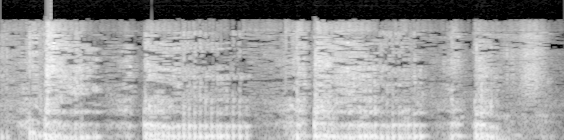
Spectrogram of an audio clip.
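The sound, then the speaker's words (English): A deep, growling roar like an angry lion, repeated in several heavy bursts with strong low-end rumble and harsh texture; it's a normal glottal cat sound slowed down with the low end highlighted in a University of Miami audio lab, loud, with no talking. “We took that sound and were able, the University of Miami has an audio lab, we were able to slow this down and to a much slower pace and also to highlight the low end, and this is what it sounds like.”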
